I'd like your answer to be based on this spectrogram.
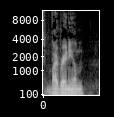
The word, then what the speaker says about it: vibranium: Vibranium or...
